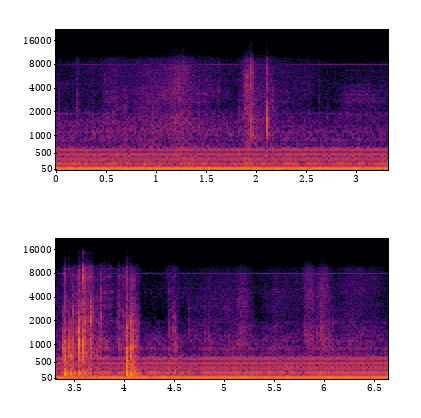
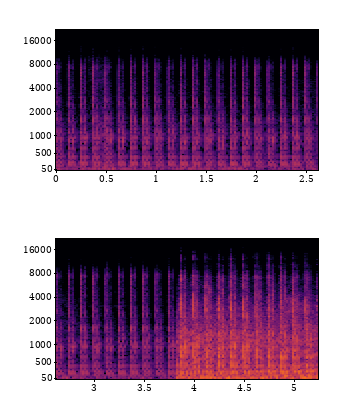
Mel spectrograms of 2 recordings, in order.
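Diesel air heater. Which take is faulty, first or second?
first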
